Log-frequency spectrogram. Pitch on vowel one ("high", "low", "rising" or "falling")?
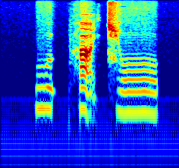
high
